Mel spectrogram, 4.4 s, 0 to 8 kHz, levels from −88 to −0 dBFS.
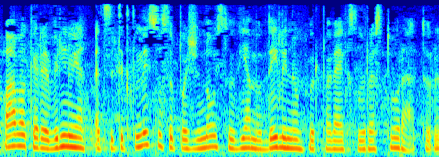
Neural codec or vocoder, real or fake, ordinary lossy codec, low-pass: codec, 16 kHz, 4 kbps, X-Codec, HuBERT features, trained on LibriSpeech; fake; MP3, 32 kbps; 7.2 kHz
